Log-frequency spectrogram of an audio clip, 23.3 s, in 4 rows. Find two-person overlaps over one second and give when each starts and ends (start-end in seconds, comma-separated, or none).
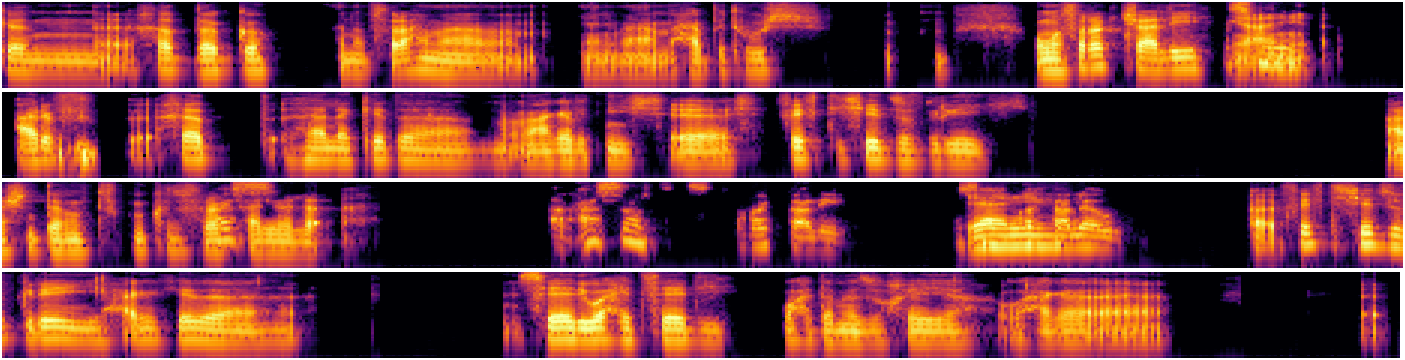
none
